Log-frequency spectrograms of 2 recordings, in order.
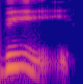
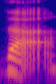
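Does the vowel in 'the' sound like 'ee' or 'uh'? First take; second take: ee; uh. First: The vowel sounds like 'ee'. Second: The vowel sounds like 'uh'. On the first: It comes before a vowel sound. "if the word starts with a vowel... you would say the" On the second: It comes before a consonant sound. "just a different pronunciation"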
